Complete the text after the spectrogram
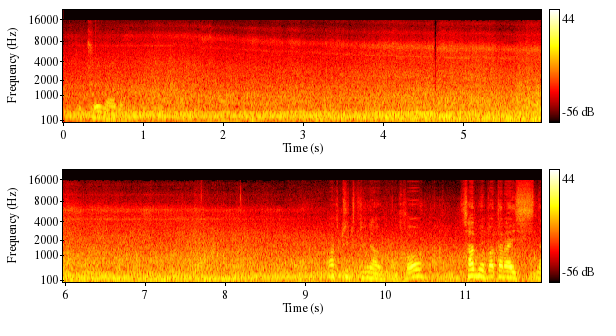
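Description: A car engine roars steadily as the car drives over rough ground.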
